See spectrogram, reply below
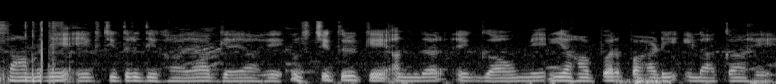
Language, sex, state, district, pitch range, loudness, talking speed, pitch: Hindi, female, Maharashtra, Chandrapur, 155-170 Hz, -25 LUFS, 140 wpm, 160 Hz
